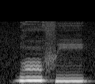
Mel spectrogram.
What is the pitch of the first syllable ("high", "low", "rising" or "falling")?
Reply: high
